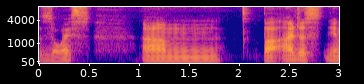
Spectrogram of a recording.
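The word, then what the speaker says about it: Seuss: old Dr zoy and you're supposed to pronounce it zoy um but I just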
